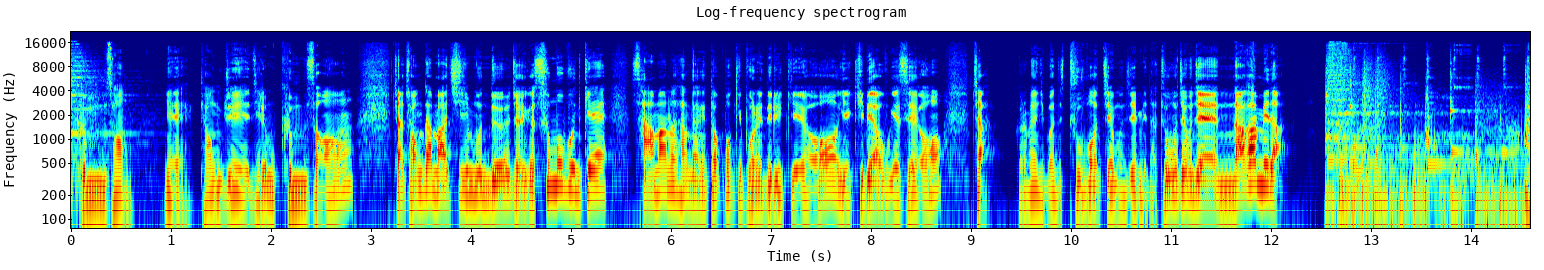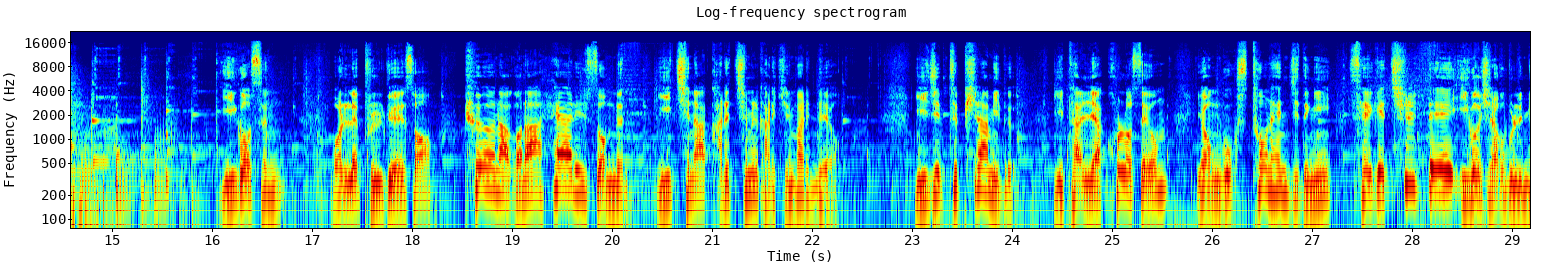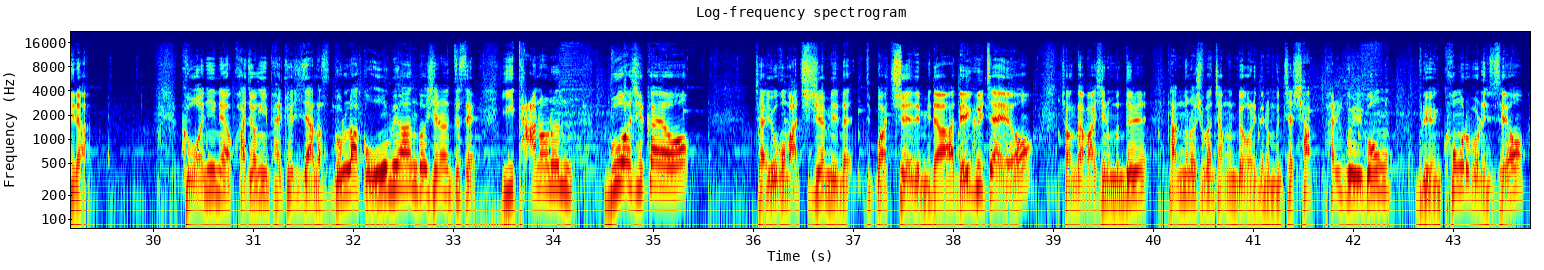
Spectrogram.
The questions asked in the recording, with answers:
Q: 그 원인이나 과정이 밝혀지지 않아서 놀랍고 오묘한 것이라는 뜻의 이 단어는 무엇일까요?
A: 불가사리 아니고 불가사의.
